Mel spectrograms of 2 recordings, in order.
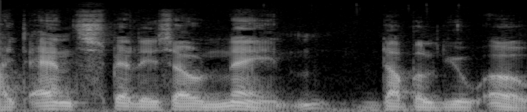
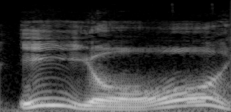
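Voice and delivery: louder, solemn bear; 7 semitones higher, 4 dB louder than usual. Acted. Pooh solemnly addressing Eeyore. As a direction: announce it gravely like a vow. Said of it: "he said solemnly".

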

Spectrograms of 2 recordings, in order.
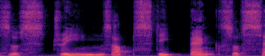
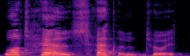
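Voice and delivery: gloomy Eeyore; 10 semitones higher than usual. Acted. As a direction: drag it out like a sad old donkey. Eeyore asks.

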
